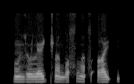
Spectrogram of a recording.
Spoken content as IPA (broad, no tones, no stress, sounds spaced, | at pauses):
õ z o l ɛ c ɔ̃ dˤ u sˤ ðˤ ɐ̃ sˤ ʔ i ʔ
